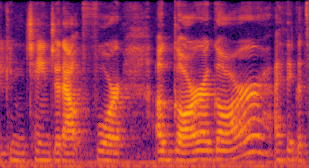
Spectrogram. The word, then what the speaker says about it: agar-agar: You can change it out for agar-agar, I think that's how you say it, A-G-A-R powder, instead of gelatin.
